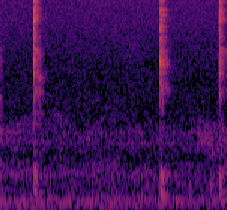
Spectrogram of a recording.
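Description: Near silence: faint room tone with two faint clicks, one about a third of a second in and one near the end, from a stylus tapping a tablet screen as handwriting is added.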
